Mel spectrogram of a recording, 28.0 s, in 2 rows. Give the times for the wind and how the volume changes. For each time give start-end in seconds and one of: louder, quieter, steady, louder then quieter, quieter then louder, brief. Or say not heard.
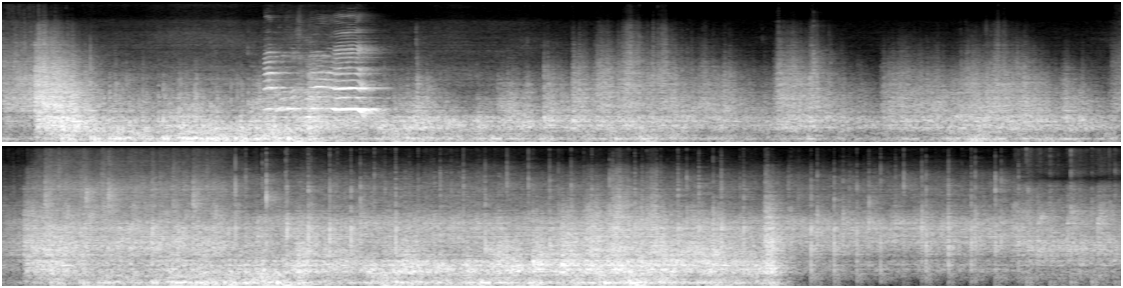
0.0-23.7 quieter then louder.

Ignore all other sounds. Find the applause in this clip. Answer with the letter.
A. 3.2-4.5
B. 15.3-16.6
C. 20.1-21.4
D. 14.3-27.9
D.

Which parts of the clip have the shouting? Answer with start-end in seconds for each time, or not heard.
3.2-4.5.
